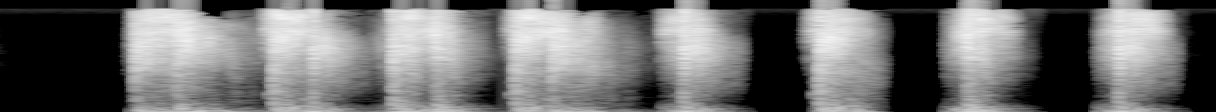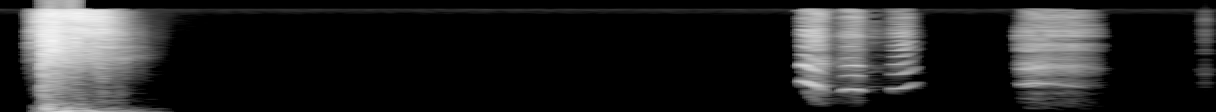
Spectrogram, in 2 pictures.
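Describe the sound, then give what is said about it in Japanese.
A quick, steady flurry of about nine loud punch impacts lands one after another on the listener, followed by a pause and a few short, squeaky gasping sounds. “急にパンチを浴びせられてどうでしたか。”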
